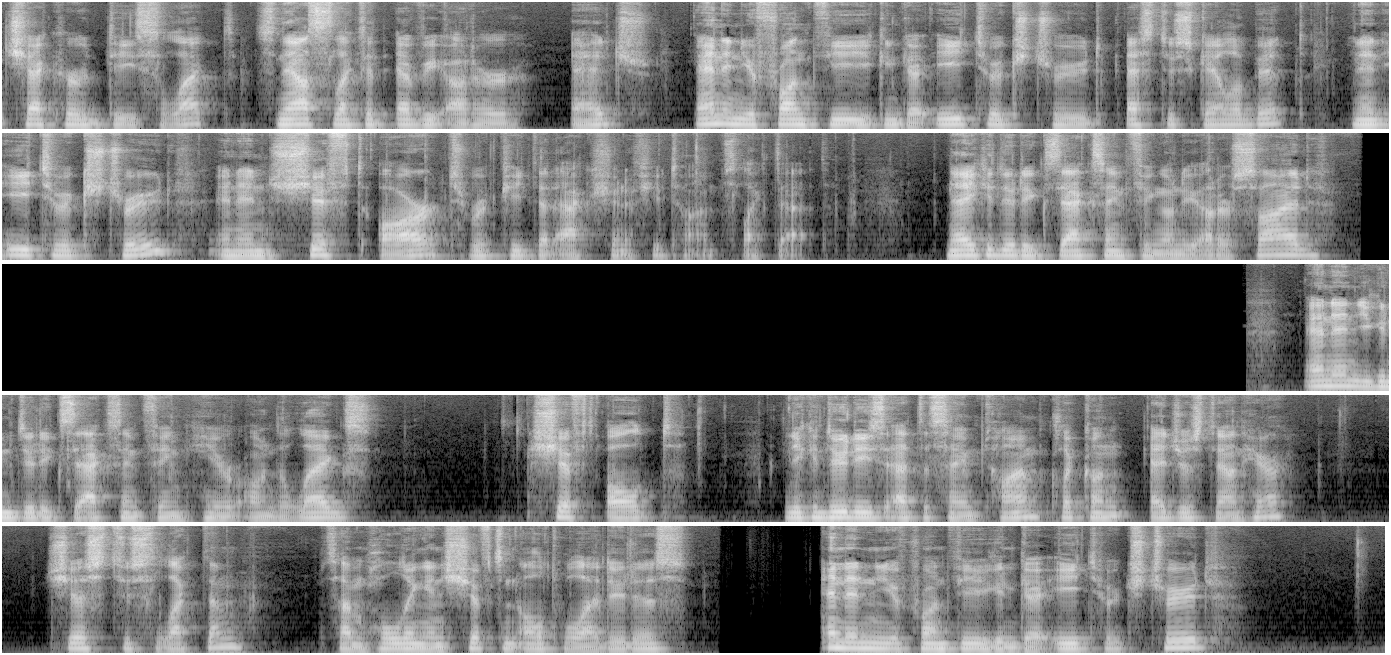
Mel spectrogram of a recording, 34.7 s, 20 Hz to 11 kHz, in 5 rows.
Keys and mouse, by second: 1.6 z, 2.9 KP_1, 3.3 shift+middle click, 4.5 e, 5.6 s, 6.6 e, 8.8-10.7 typing, 11.5 shift+middle click, 12.4 alt+a, 12.9 shift+click, 14.1 F3, 15.7 e, 16.1 s, 16.7 e, 18.0-19.1 shift+r, 19.8 shift+middle drag, 20.2 shift+middle drag, 20.8 alt+a, 21.1 z, 22.0 shift+middle drag, 23.7 shift+click, 24.6 ctrl+z, 25.3 shift+click, 27.0 shift+click, 27.7-28.0 middle drag, 28.5 z, 30.0 shift+click, 30.6 click, 31.0 KP_1, 31.0 shift+middle click, 32.7 e.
